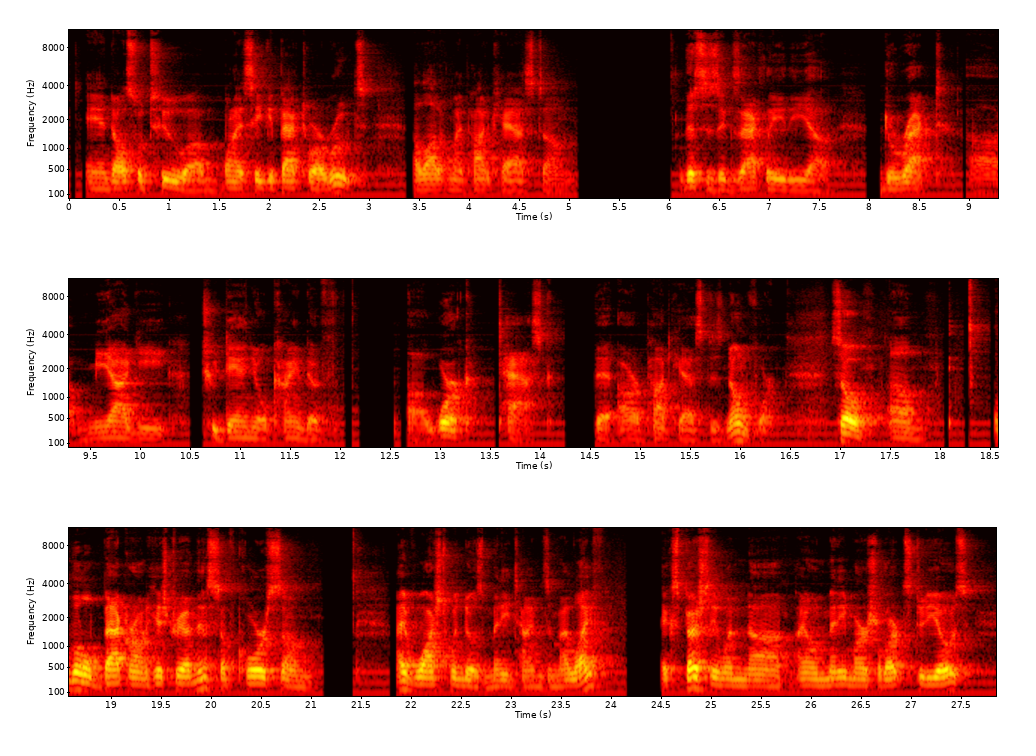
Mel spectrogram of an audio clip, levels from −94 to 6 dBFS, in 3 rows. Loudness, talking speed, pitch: -32 LUFS, 145 wpm, 105 Hz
